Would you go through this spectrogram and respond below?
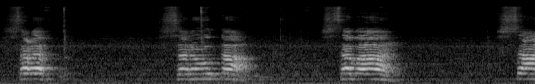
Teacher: सा सीधे दांतों से नीचे वायु निकल रही है।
